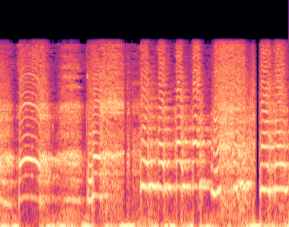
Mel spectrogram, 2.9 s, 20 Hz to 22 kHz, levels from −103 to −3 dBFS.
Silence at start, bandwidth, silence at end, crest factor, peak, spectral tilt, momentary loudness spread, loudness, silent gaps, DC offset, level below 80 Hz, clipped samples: 0 s; 12 kHz; 0 s; 2 dB; 0 dBFS; -1 dB/octave; 3 LU; -2 LUFS; none; under 0.1%; -18 dBFS; 20%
